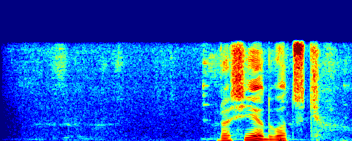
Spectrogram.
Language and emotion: Russian, neutral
